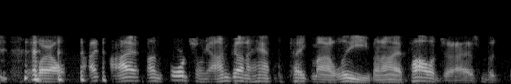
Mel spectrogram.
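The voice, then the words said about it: Hoarse, fading voice. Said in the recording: “I am losing my voice, in case you can't tell ... It's sounding sexy to me ... this voice ain't going to last much longer”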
